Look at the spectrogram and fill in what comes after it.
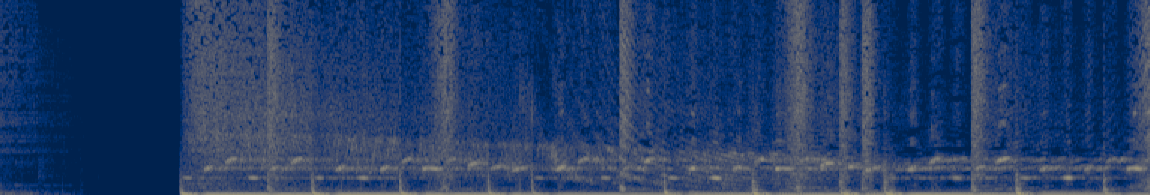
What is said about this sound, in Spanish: Seguro que te suena este sonido que vas a escuchar. Efectivamente, es el sonido muy conocido del WhatsApp, pero también del nuevo reto viral que se está realizando en esta red social de mensajería.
